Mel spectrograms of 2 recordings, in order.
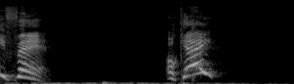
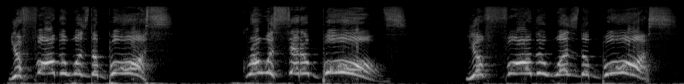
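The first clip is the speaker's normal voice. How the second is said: angry shout at the owner; 3 semitones higher, slower than usual. Real, not acted. Fan yelling at Hal about his father. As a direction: hammer each word like a furious fan.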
